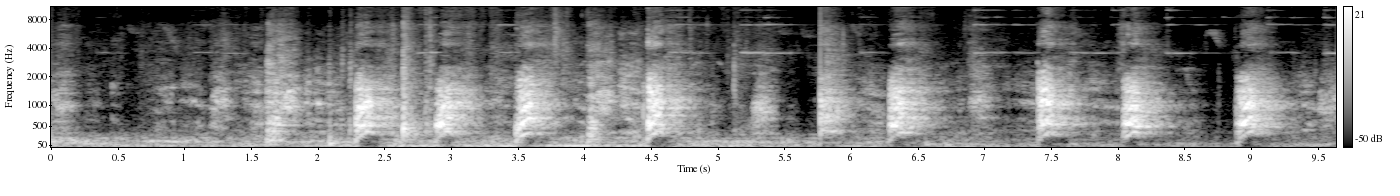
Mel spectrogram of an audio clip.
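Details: Leo, a German Shepherd romping in open green fields with his owner, barks irregularly: a few faint barks at first, then about ten louder rough barks at uneven intervals, with low rumbling noise early on.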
